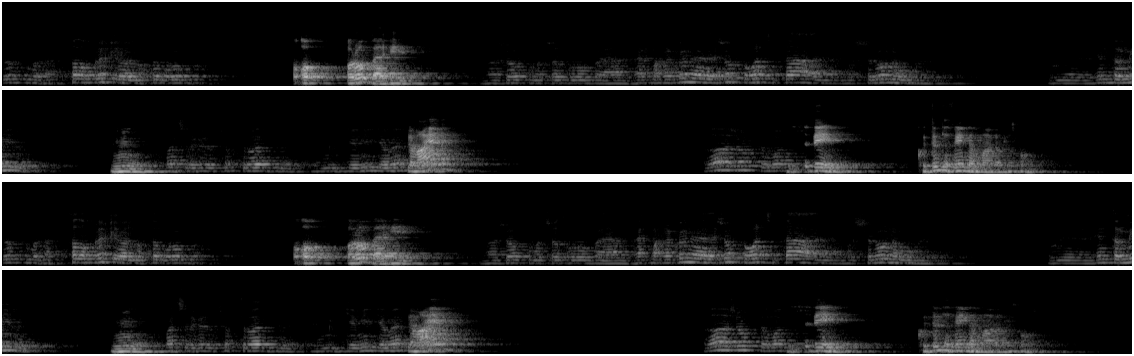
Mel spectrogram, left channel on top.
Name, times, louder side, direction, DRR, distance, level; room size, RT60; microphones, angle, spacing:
voice 1, 0.0-2.0 4.8-9.5 10.5-11.6 12.9-15.4 18.3-19.4, right 1 dB, 20° right, 2 dB, 0.3 m, -42 dB
voice 2, 3.5-4.1 12.4-12.7 15.4-15.8 19.4-19.7 20.5-21.6, left 3 dB, 80° left, 3 dB, 0.4 m, -29 dB
2.6 x 2.0 x 2.4 m, 0.94 s
head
